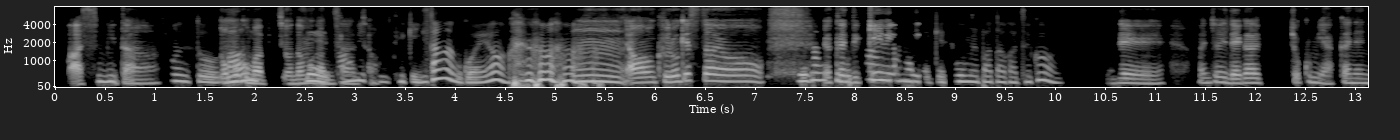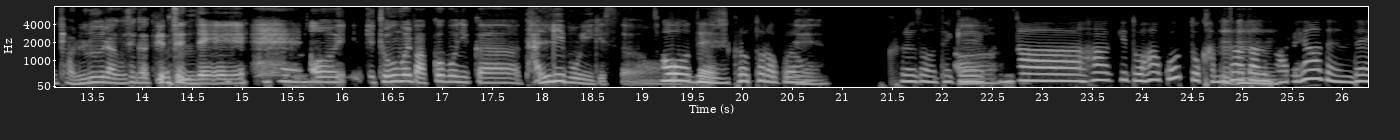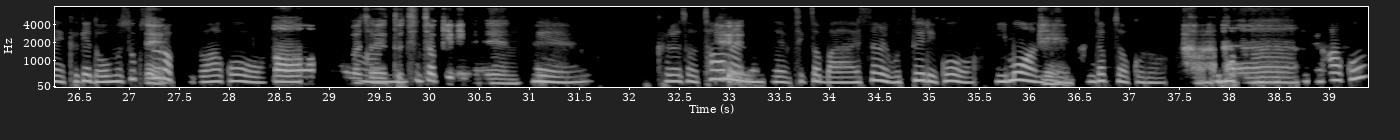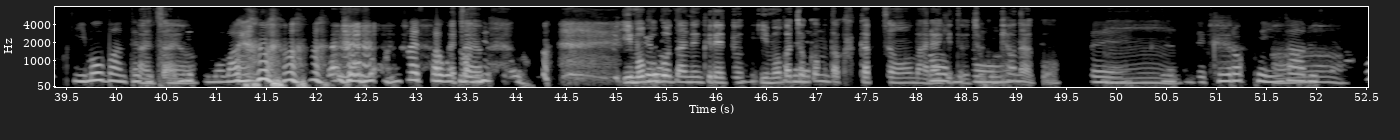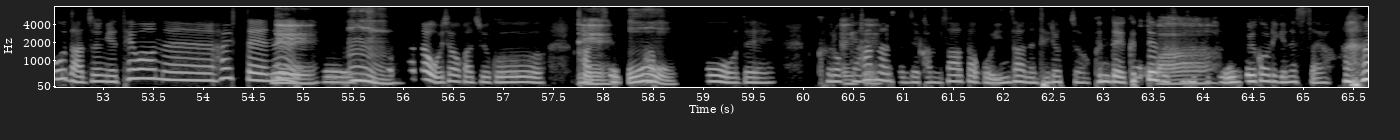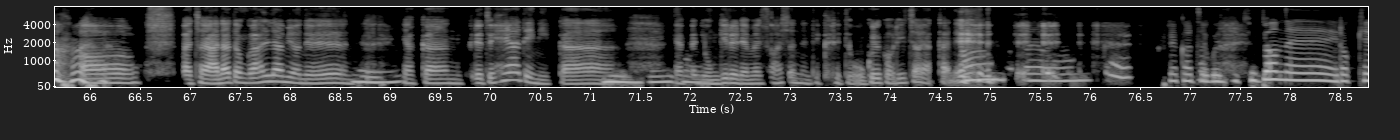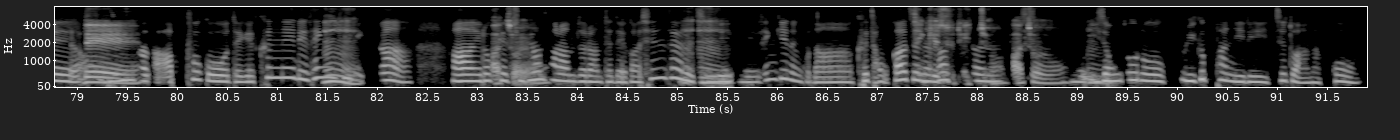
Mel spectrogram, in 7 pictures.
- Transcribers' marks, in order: distorted speech; other background noise; static; laugh; teeth sucking; laughing while speaking: "생각했는데"; drawn out: "감사하기도"; tapping; laughing while speaking: "예"; laugh; laughing while speaking: "너무 감사했다고 전해 줘"; laugh; giggle; teeth sucking
- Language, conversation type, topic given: Korean, podcast, 그때 주변 사람들은 어떤 힘이 되어주었나요?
